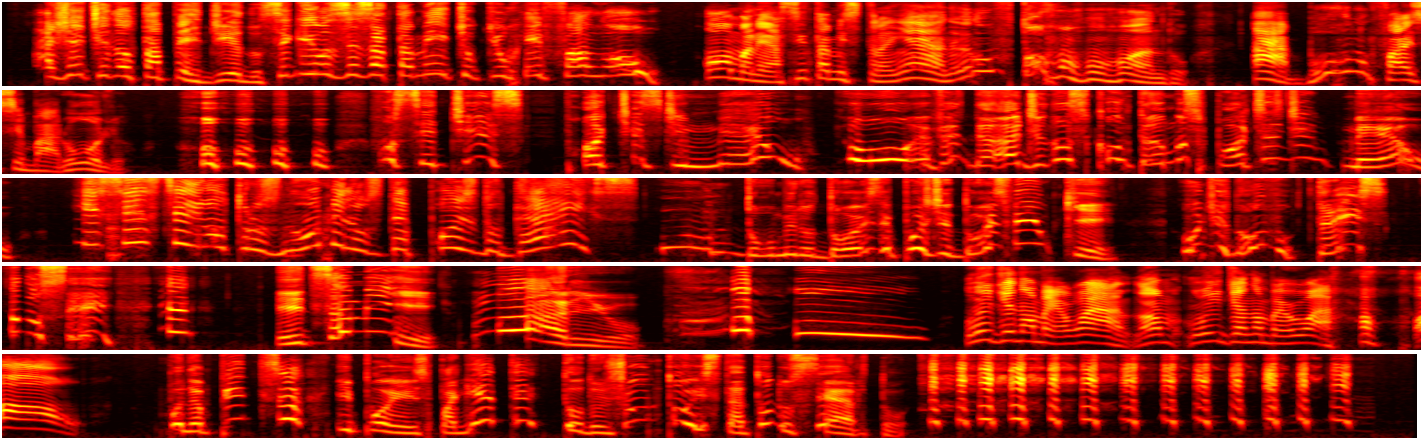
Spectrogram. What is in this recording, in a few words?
Portuguese Brazilian animation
